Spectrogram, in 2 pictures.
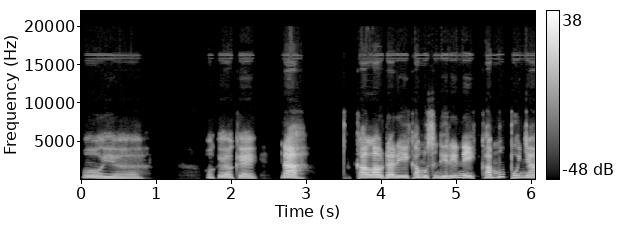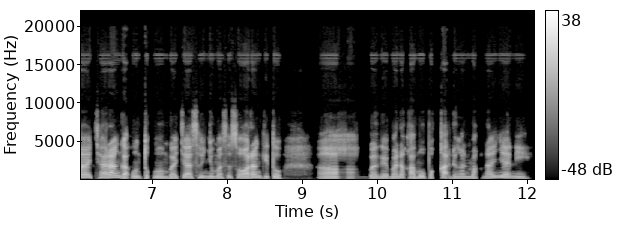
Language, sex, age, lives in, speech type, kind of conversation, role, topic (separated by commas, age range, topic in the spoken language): Indonesian, female, 25-29, Indonesia, conversation, podcast, host, Apa arti senyuman dalam percakapan sehari-hari menurutmu?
